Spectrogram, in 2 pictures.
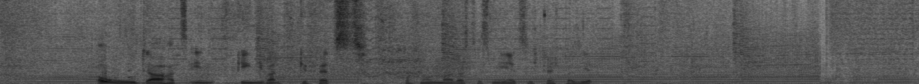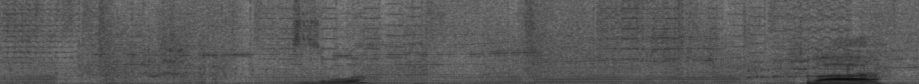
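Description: A car engine revs up and down sharply.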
